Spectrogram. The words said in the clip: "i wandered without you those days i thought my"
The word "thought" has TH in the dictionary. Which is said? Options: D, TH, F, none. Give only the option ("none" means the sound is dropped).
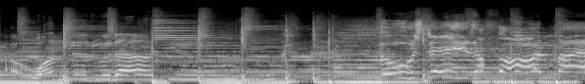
F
